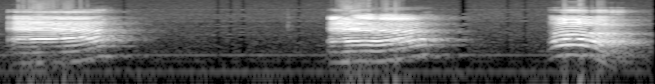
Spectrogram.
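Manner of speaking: loud, single vowels with pauses between; short A, then UH, held out; isolated vowel sounds. Shown as a demonstration. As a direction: give each vowel sound alone, loud. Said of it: "each hand has one vowel sound".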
